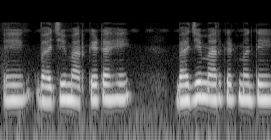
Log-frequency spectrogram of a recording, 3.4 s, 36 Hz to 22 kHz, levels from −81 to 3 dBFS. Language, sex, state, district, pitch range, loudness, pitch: Marathi, female, Maharashtra, Sindhudurg, 225-235 Hz, -15 LUFS, 230 Hz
